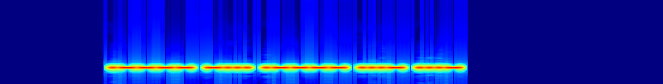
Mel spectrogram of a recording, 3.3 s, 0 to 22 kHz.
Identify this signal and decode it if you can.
Morse code, heard as a keyed tone, about 52 wpm, 700 Hz. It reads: 1B1VV
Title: Five Challenging Letter-Number Combinations 50wpm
